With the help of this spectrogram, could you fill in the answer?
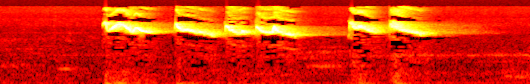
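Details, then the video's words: Japanese white-eye lure bird calling wild white-eyes, 'líu' style singing: short clusters of very high, sweet, downward-slurred twittering notes with a brief gap in the middle, faint low background rumble. "Vành khuyên mồi gọi bổi cực tốt, bổi đến cả đàn, bật líu theo."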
